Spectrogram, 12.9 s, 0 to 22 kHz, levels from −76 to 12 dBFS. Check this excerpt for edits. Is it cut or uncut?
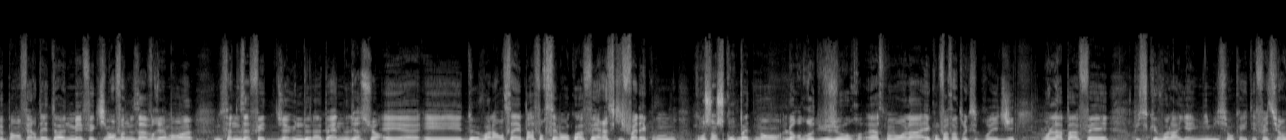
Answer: cut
